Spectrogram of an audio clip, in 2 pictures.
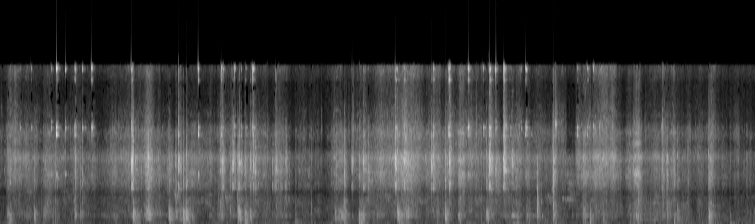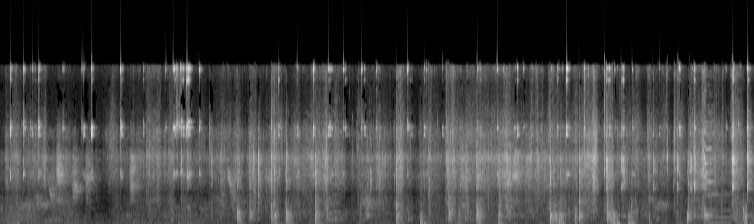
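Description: Hands kneading soft flour dough in a stainless steel plate: irregular squishing, pressing and knocking of the plate, with short pauses.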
